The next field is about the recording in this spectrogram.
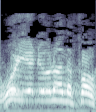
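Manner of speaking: high-pitched, angry yelling.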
